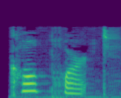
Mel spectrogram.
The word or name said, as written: coalport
